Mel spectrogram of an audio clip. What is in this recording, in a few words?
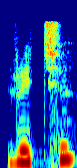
"ricch", Punjabi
